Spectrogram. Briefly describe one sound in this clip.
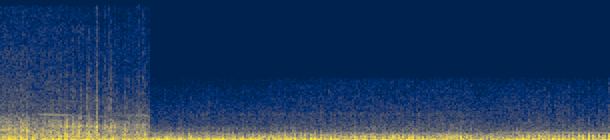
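A second motorcycle engine rumbles close by as it passes.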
